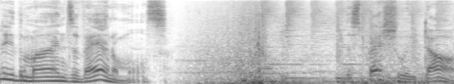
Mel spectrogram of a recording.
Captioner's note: ball thuds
